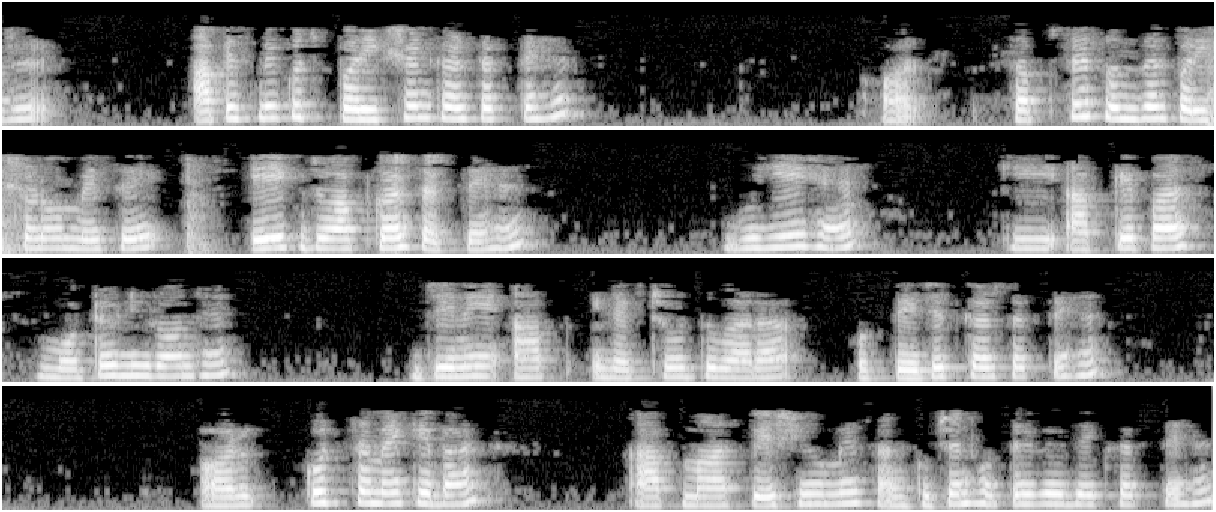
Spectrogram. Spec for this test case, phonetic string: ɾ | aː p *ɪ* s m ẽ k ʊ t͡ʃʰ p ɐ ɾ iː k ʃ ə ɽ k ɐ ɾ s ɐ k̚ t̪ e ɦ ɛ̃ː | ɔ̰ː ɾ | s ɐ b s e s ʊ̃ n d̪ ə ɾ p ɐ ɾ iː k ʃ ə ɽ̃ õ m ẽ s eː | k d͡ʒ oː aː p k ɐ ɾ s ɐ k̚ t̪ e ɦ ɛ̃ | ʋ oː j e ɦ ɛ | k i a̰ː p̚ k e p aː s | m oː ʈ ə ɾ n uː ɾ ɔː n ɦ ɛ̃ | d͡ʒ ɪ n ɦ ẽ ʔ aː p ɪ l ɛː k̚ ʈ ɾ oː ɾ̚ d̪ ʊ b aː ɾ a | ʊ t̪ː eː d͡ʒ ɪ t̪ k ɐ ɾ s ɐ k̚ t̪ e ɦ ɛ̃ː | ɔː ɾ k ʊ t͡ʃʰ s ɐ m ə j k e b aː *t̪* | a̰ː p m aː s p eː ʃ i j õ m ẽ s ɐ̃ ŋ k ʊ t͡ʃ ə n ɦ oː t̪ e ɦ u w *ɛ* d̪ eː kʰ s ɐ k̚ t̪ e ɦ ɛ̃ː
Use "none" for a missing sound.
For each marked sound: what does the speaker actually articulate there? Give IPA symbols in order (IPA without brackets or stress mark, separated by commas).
ɪ, d̪, e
